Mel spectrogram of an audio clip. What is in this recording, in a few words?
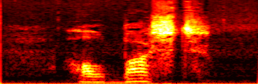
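"albast", Dutch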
